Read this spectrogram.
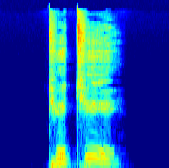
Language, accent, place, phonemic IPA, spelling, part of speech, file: German, Germany, Berlin, /tyˈtyː/, Tutu, noun, De-Tutu.ogg
- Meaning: tutu (ballet skirt)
